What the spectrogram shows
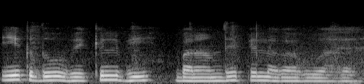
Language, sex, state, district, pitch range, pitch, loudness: Hindi, female, Jharkhand, Ranchi, 160-190 Hz, 175 Hz, -16 LUFS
